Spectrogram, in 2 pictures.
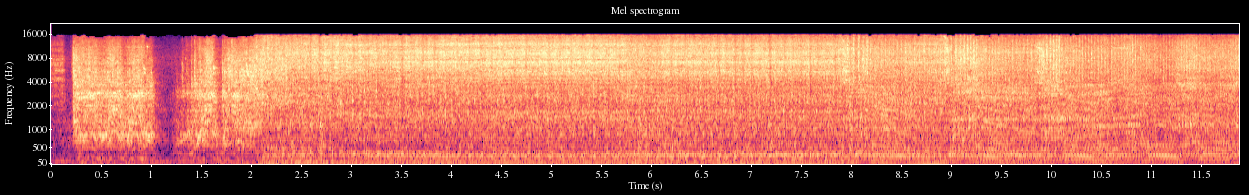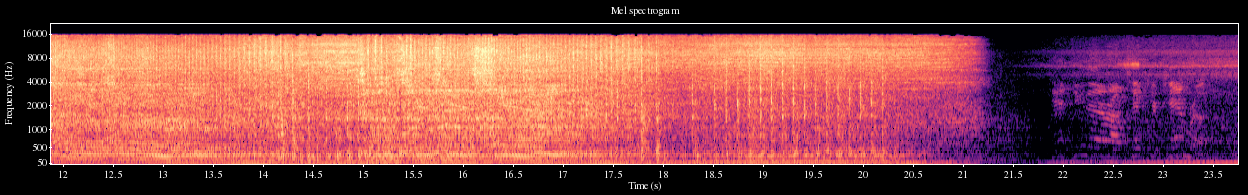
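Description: A fuel-injected small-block V8 engine starting about a second in, then running loud and steady. It eases off after about 18 s and stops shortly before the end.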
